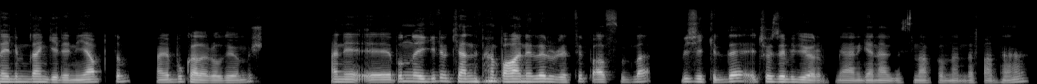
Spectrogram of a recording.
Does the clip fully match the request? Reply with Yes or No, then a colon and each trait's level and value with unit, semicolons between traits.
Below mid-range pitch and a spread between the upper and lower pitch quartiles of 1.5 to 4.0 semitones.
No: low, 115 Hz; average, 4.6 semitones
